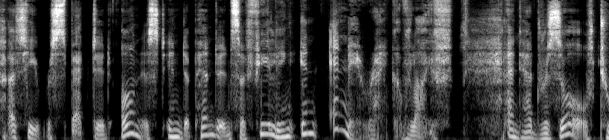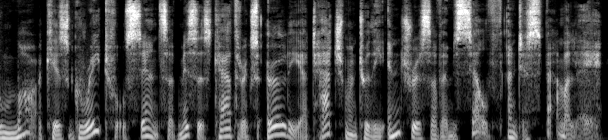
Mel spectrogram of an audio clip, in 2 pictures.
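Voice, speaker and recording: A woman reading a classic novel dramatically as a formal, judicious Victorian male lawyer, with deliberate, expressive phrasing. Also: very deep voice, breathy edge, no room sound, exaggerated voice.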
